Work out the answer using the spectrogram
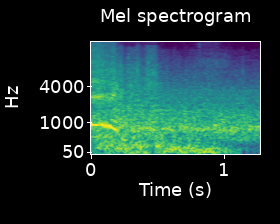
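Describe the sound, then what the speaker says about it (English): A wrestler slams through a ringside barricade at a live wrestling show, a sudden loud crash at the start that decays into crowd noise. "Samus sending Revie through the barricade."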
